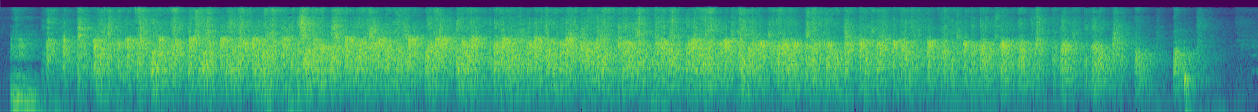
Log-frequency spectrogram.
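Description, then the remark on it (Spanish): Sustained applause from an audience at the end of a talk, a dense wash of many hands clapping at once, steady and fairly loud for several seconds before tapering off quickly. “El, silencio que, hay detrás de los aplausos parece como que impone mucho.”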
